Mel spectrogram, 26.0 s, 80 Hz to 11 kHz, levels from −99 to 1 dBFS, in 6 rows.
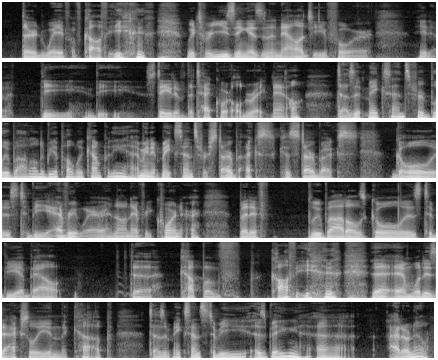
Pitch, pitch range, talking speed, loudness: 100 Hz, 85-130 Hz, 195 wpm, -20 LUFS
